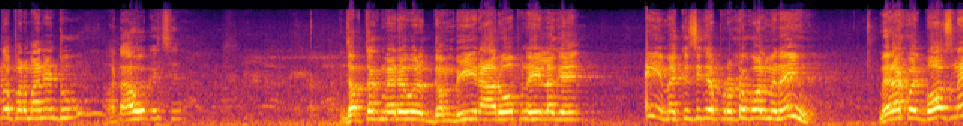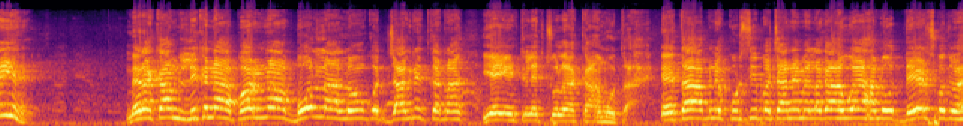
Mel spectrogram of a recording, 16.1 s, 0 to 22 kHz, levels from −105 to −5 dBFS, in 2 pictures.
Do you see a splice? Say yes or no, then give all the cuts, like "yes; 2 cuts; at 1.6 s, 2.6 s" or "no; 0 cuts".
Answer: yes; 2 cuts; at 5.4 s, 13.3 s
